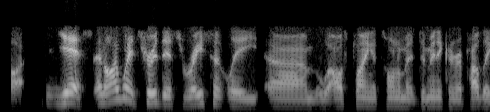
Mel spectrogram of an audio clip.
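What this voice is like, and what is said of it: Australian accent over phone line. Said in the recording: “his audio is slightly different, but he's still got his lovely Aussie tones”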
